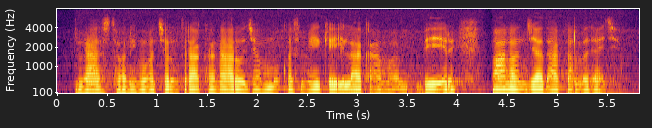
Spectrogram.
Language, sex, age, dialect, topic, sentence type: Maithili, male, 18-24, Angika, agriculture, statement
